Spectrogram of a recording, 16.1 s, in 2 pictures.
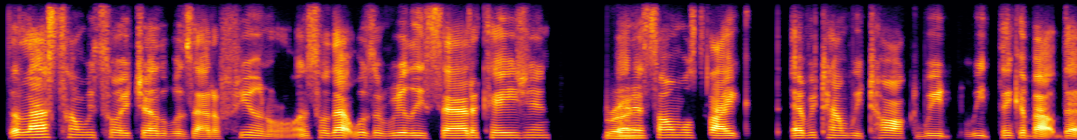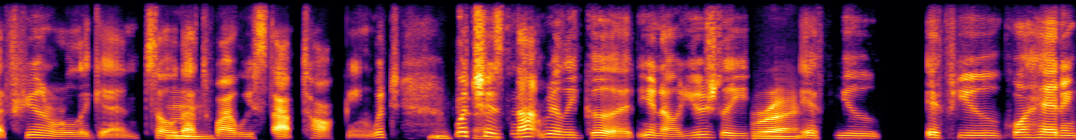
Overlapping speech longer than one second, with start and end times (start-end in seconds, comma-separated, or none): none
